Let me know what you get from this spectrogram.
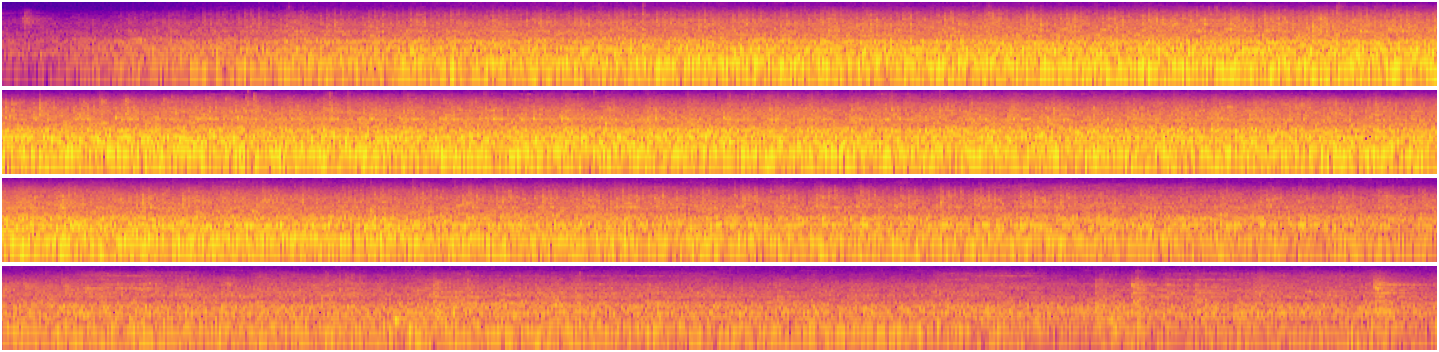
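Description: Train running on rails: a steady rumble and rattle of wheels over track. It comes up sharply within the first two seconds and eases a little in the last third.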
